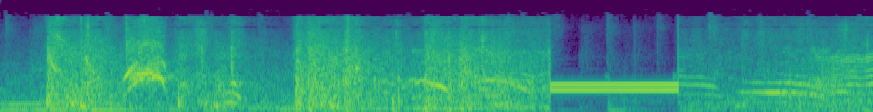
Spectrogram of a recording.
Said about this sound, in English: And two police officers shot in Ferguson, Missouri. Here's the gunfire caught on cell phone video and St. Louis County Police Chief ….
